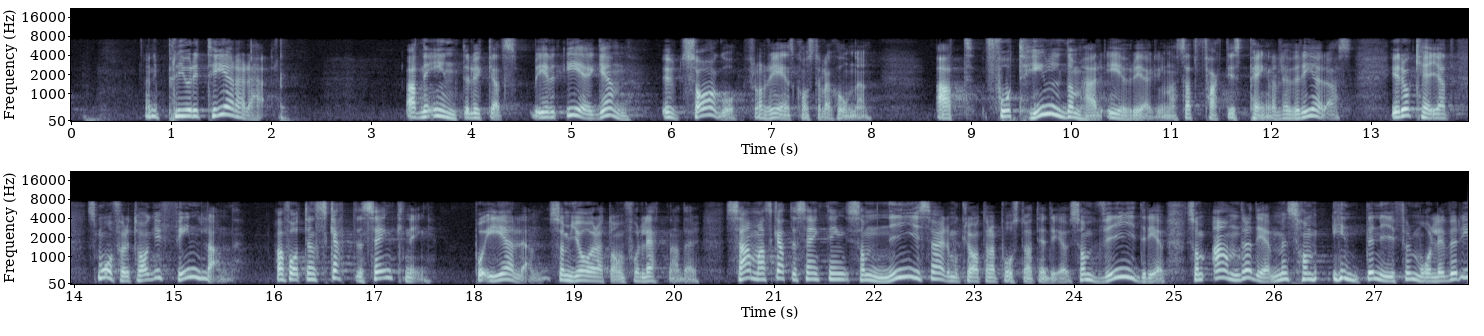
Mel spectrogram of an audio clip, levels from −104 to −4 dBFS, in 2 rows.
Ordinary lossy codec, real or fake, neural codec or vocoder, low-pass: none; real; none; 7.2 kHz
